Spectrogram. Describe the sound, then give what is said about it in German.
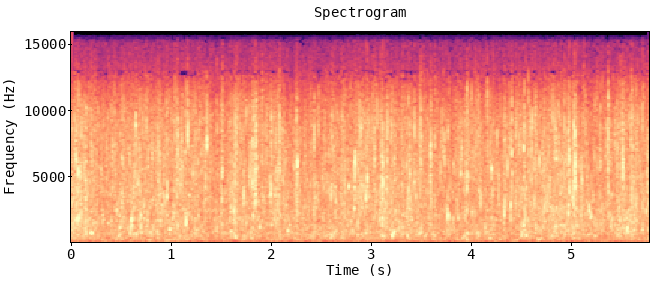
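Water flows gently in a soft, steady rush, faint and even throughout, with small splashes scattered through it and no voices. “lausche dem Wasser und erlaube deinem Herzen zu fließen.”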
